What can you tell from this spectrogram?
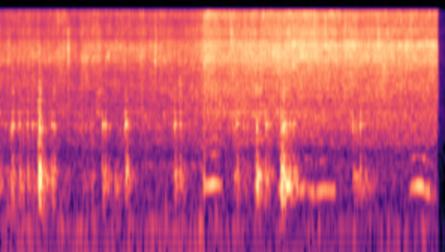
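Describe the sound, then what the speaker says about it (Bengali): Spice masala for a Bengali bhindi dopeyaja being sautéed in a pan with a little water, giving a steady soft sizzle with intermittent stirring scrapes, close up and without talk. "আমি এর মধ্যে অল্প একটু জল দিয়ে আবারও খুব ভালোভাবে কষিয়ে নেব"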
